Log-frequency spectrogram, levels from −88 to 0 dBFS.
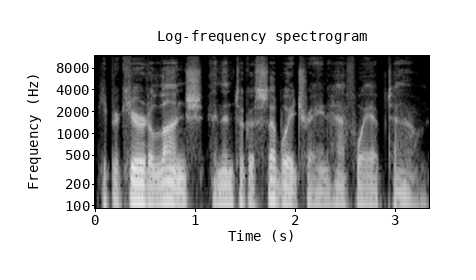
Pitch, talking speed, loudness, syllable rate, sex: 90 Hz, 215 wpm, -20 LUFS, 5.4 syllables/s, male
